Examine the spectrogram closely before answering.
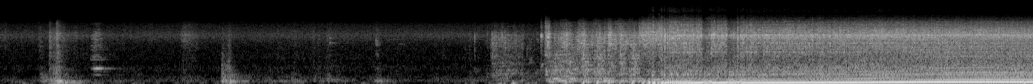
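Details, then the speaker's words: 1967 Chevy II Nova sitting 30 years, first start on gas poured into carburetor, leaking radiator: a few cranking stabs then catches and settles into steady even deep idle, no knocks or misses. "so well there we go we have a uh a running vehicle"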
